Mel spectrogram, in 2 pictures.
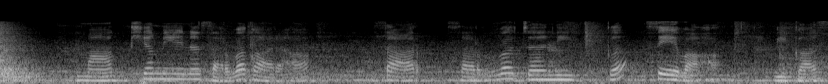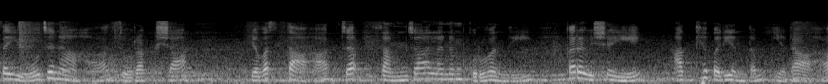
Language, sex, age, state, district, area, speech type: Sanskrit, female, 18-30, Kerala, Thrissur, urban, spontaneous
